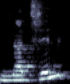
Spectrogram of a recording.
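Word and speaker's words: Knudson: from one of our viewers Paul nudson I pronounce it nudson k n u d s n that I don't think it's kudon I think it's nutson any anyway Joe simply been preoccupied with little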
